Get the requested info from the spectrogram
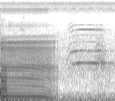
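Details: Farm cow being herded to the barn gives one deep, rich moo lasting about a second, its pitch sagging slightly toward the end, followed by a thinner, higher tonal sound and quiet outdoor background.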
